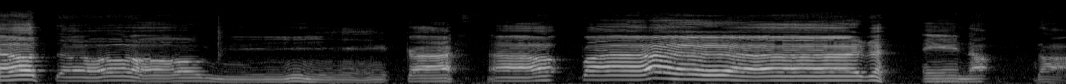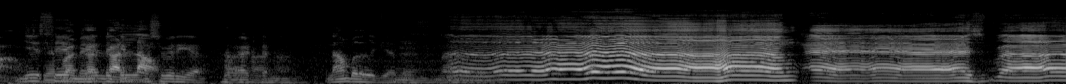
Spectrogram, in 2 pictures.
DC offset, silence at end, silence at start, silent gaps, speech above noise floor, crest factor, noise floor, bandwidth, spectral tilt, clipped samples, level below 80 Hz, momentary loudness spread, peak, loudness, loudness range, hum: under 0.1%; 0 s; 0 s; none; 23 dB; 16 dB; -57 dBFS; 15 kHz; -2.5 dB/octave; under 0.1%; -64 dBFS; 20 LU; -10 dBFS; -26 LUFS; 16 LU; none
